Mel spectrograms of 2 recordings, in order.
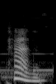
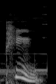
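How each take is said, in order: First: The vowel is low and open, as in pan. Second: The vowel is raised, sounding close to pin. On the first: "pan 이걸" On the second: "약간 pin 이렇게 발음을 하는 거죠"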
